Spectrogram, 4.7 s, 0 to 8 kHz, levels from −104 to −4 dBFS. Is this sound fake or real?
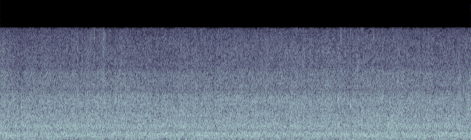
fake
